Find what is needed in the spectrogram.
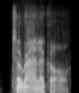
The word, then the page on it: tyrannical: British English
